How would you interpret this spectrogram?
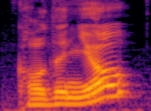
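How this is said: The pitch rises on the last syllable. The speaker is talking down to someone. "if you give a rising intonation to the last syllable, it sounds like you're talking down"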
